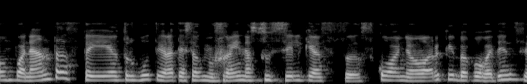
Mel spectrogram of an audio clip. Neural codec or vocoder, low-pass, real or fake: vocoder, 22.05 kHz, 80 mel bands, HiFi-GAN; 7.2 kHz; fake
